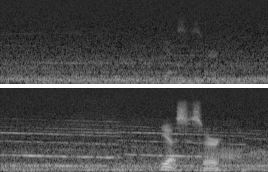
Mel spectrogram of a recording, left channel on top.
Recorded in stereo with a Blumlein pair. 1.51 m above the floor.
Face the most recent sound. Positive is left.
turn(degrees=-40)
